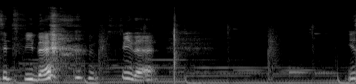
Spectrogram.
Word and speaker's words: FIDE: you know how do you pronounce fide we pronounce it fide see that you said your blunder and then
